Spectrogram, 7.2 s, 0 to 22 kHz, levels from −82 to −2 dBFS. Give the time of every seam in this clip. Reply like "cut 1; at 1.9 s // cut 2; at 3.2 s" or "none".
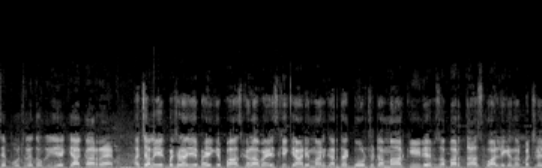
cut 1; at 1.6 s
